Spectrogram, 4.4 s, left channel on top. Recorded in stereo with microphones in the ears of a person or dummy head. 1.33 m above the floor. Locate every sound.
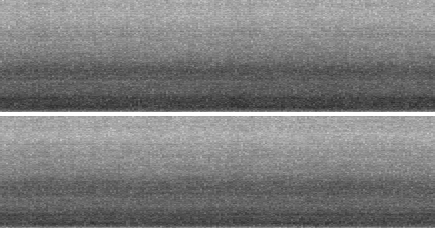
0.0 s running water: 70° left (ahead or behind), 1.6 m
